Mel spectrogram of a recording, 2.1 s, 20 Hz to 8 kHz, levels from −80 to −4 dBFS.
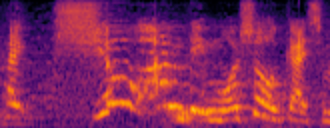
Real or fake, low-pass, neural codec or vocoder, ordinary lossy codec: fake; none; codec, 16 kHz, 0.4 kbps, LongCat-Audio-Codec; none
